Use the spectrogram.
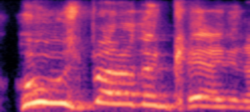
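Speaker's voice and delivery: high, loud wrestling promo shout; imitating Kanyon's boastful cry; Kanyon's catchphrase. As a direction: hype it up like a heel on the mic. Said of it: "And Kanyon's like".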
